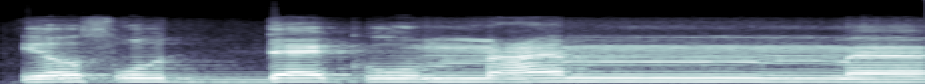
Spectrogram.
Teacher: യസുദ്ദ സ്വാദിന് തഫ്ഖീം കൊടുക്കണം. എന്നാൽ ആ തഫ്ഖീം ദാലിലേക്ക് വരുന്നത് സൂക്ഷിക്കേണ്ടതാണ്. യസുദ്ദ, ദാല് തർക്കീഖാണ്, ഇസ്തിഫാലിൻ്റെ അക്ഷരമാണ്.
